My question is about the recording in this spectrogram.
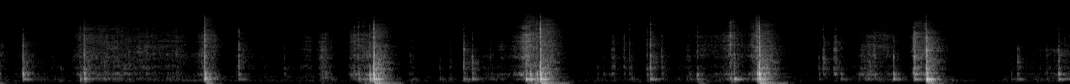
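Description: X-Acto hobby knife drawn repeatedly along marked lines to slice fin slots into a rocket body tube. About a dozen short scraping cuts come at uneven intervals of roughly a second. The strongest strokes carry a low bump from the tube being handled on the bench.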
